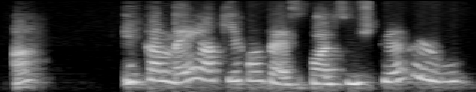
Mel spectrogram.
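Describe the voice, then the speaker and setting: A woman teacher with a Brazilian Portuguese accent, giving a quick, informal grammar review with lots of self-interruptions. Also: high voice, lively intonation, breathy edge, lo-fi sound. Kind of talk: online grammar review lesson.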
